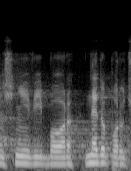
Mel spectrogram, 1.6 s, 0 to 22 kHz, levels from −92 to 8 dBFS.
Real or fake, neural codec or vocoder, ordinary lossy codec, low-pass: real; none; Opus, 32 kbps; 7.2 kHz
